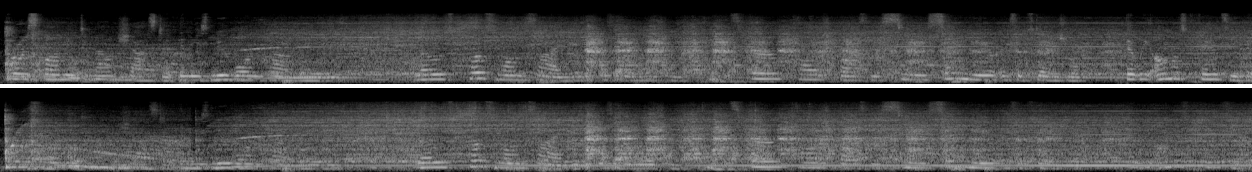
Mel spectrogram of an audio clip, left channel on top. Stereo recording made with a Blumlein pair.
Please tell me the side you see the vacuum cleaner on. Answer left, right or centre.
right.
